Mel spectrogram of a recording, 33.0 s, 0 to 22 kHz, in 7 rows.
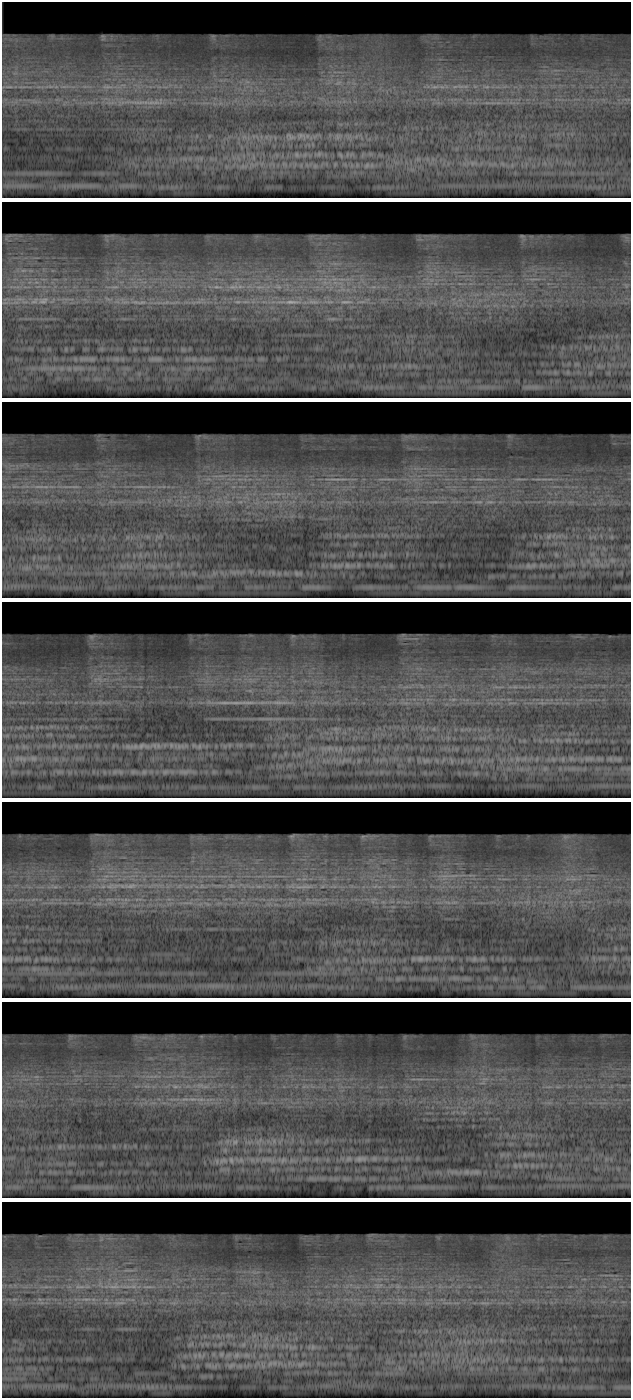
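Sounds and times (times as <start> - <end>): church choir singing a hymn: 0.0 - 33.0.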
